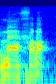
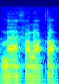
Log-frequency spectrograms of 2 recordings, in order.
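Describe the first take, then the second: First: The final vowel is dropped, ending on a consonant. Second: The word ends with a short final vowel. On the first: The speaker calls it right. "We say ma khalaq" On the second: The speaker calls it wrong. "not ma khalaqa"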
